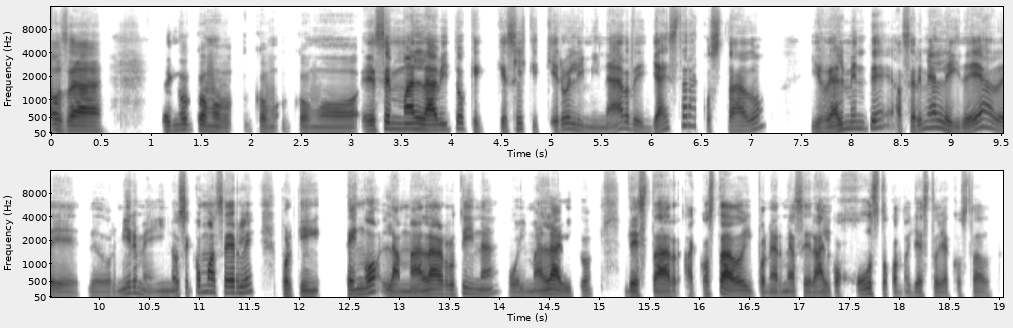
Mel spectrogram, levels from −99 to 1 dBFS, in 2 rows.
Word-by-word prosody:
O 150 -1 +2
sea, 130 -2 +6 0.6
tengo 140 +4 -4
como 120 -6 -1 0.2
como 115 -1 -7 0.2
como 110 -1 -5
ese 140 +7 +4
mal 160 -2 +6
hábito 155 +4 +5
que - - -5
que 120 - -3
es 120 - -2
el 160 - -6
que 125 - -14
quiero 155 +6 -4
eliminar 120 - -1
de 120 - -8
ya - - +4
estar 260 +9 -6
acostado 130 - -4 0.4
y 115 -1 -6
realmente 180 - -1
hacerme 195 - -3
a - - +1
la 200 - -1
idea 110 -2 +1
de 105 -4 -6
de 100 - -13
dormirme. 105 +5 -6
Y 110 - -12
no 115 +1 -6
sé - - 0
cómo 190 +2 -1
hacerle, 180 +2 +2 0.2
porque 120 0 -2
y 115 +1 -5 0.3
tengo 145 +10 +3
la 100 - +1
mala 110 +7 +4
rutina 135 +3 -4
o 100 - -9
el 100 - -14
mal 115 +6 0
hábito 120 +1 +2 0.3
de - - +2
estar 105 +2 +4
acostado 125 - +5
y 120 - -9
ponerme 100 +1 -4
a - - 0
hacer - - -4
algo - - 0
justo - - -4
cuando - - -8
ya - - -6
estoy - - -8
acostado. 95 -2 -9
125 Hz, 180 wpm, -26 LUFS, 110-160 Hz, 0.6 s, sea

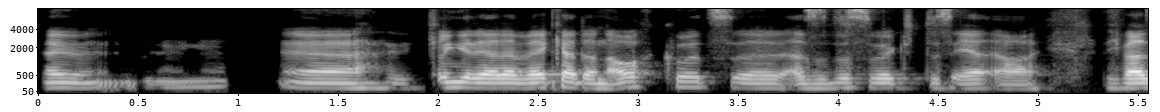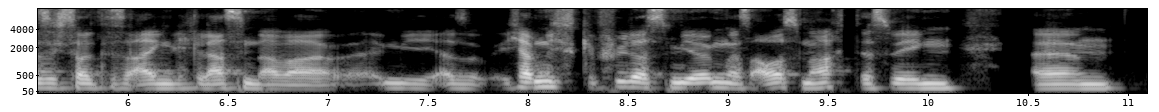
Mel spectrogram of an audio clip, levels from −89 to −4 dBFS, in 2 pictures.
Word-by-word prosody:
äh, 135 -1 0
äh, - - -11 0.9
äh, 125 -1 -1
klingelt 145 -1 +1
ja 130 -1 +7
der 130 -1 +5
Wecker 135 +1 +5
dann 125 -2 0
auch 145 0 0
kurz, 145 -1 -4
äh. 125 -2 -2
Also, 120 +1 -3
das 130 +1 -1
wirkt 130 0 -4
das 125 - -3
eher 120 0 -1
a 105 0 -3 0.3
ich 125 - -12
weiß, 130 0 +9
ich 125 0 +1
sollte 125 -1 0
es 120 0 -6
eigentlich 115 0 -2
lassen, 115 +1 +1
aber 100 -2 -2
irgendwie, 120 -3 -8
also 115 -1 -8
ich 120 - -12
habe 140 +1 +6
nicht 155 -1 0
das - - -9
Gefühl, 150 - -6
dass 140 -3 +4
es - - -4
mir 130 0 +3
irgendwas 135 -3 0
ausmacht, 135 0 -1
deswegen, 120 0 -1 0.4
ähm, 110 +1 0
125 Hz, 210 wpm, -24 LUFS, 120-130 Hz, 0.9 s, weiß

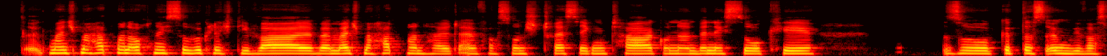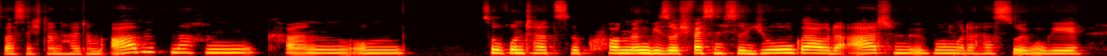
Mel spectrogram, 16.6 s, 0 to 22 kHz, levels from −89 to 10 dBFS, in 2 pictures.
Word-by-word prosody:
äh, - - -8
manchmal 225 +1 0
hat 240 +1 -3
man 230 - +2
auch 215 +1 0
nicht 220 -1 -1
so 220 -2 +1
wirklich 215 -2 -2
die 200 -2 -3
Wahl, 200 0 +5
weil 200 -1 +3
manchmal 205 0 0
hat 215 0 -5
man 200 -2 -2
halt 185 0 -4
einfach 190 0 -6
so 190 +1 -7
'n 195 - -2
stressigen 195 0 -4
Tag 195 0 0
und 195 0 -3
dann 195 0 -2
bin 200 0 +1
ich 195 0 -4
so: 195 -1 0
„Okay“, 195 +1 -1 0.9
so, 200 0 0
gibt 215 0 -2
es 205 -1 -1
irgendwie 195 -1 +1
was, 190 0 -6
was 185 0 -4
ich 185 -1 -10
dann 185 -1 -6
halt 185 0 -7
am 180 +1 -6
Abend 295 +7 0
machen 255 -1 -2
kann, 235 - -2
um 225 -3 -1 0.6
so 235 - +2
runterzukommen? 220 -1 +1
Irgendwie 215 -1 +7
so, 205 - +5
ich 205 0 -1
weiß 220 0 +3
nicht, 210 -1 -1
so 210 - +1
Yoga 230 +2 +4
oder 205 -1 -1
Atemübung 230 -1 0
oder 205 -1 -4
hast 205 +1 -6
du - - +1
irgendwie 200 0 0
205 Hz, 200 wpm, -23 LUFS, 195-225 Hz, 0.9 s, Irgendwie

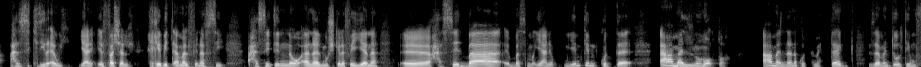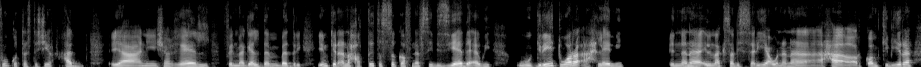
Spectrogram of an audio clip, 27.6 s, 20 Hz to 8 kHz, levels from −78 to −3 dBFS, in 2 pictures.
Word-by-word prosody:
أحاسيس 160 +1 -3
كتيرة 150 +1 0
أوي، 120 -2 0 0.2
يعني - - +2
الفشل، - - +2 0.2
خيبة 150 -2 +2
أمل 130 -2 +3
في 115 -1 -6
نَفْسي، 120 -3 -4 0.3
حسّيت 155 +7 -4
إنّه 130 -4 +2
أنا 150 -1 +5
المشكلة 135 +1 +1
فيَّ 130 -1 +3
أنا، 120 -2 +1 0.3
آآ 115 -1 +6
حسّيت 180 - -2
بقى 185 -3 +6
بس 140 +4 -7
م 155 - -9
يعني 140 -1 -2 0.2
يمكن 235 -1 -5
كنت - - 0 0.4
أعمى 215 -5 +6
لنقطة، 150 - -2 0.5
أعمى 220 -2 +2
إن 180 0 -5
أنا 205 +2 0
كُنت 165 -6 -13
محتاج، 190 +10 -2 0.3
زي 140 +2 +1
ما 175 - -5
أنتِ 190 0 -8
قُلتِ 190 +2 -4
المفروض 195 +5 -7
كنت - - -11
أستشير 135 +8 -8
حد، 170 -3 -3 0.4
يعني 115 0 +1
شغّال 135 +6 0 0.2
في - - -7
المجال 125 +6 0
ده 150 - -1
من 140 -4 -9
بدري، 120 -3 0 0.2
يمكن 200 0 0
أنا 195 +2 0
حطّيت 210 0 -4
الثّقة 175 0 -3
في 160 0 -10
نَفْسي 175 -1 -6
بزيادة 130 +4 +3
أوي، 155 +4 -4 0.4
وجرِيت 140 - 0
ورا 215 +5 +7
أحلامي، 150 -1 -1 0.7
إن 135 +2 -4
أنا 170 -1 +2
المكسب 150 +2 -3
السريع 135 +5 -3
وإن 130 0 -3
أنا 145 -6 -3
أحقّق 170 +1 +3 0.3
أرقام 165 +3 -2
كبيرة، 175 +6 -1
150 Hz, 140 wpm, -23 LUFS, 125-180 Hz, 0.7 s, ورا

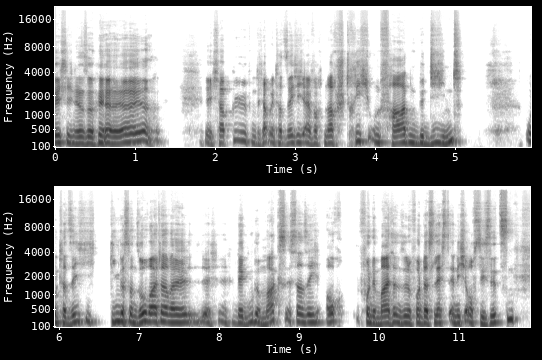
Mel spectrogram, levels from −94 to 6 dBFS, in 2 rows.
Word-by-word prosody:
Richtig, 175 0 +1
ne, 150 0 +1
so: 155 - +3
„Ja, 165 -1 +5
ja, 160 +5 +4
ja. 220 +1 -5 0.6
Ich 150 +1 -9
habe 160 0 -2
geübt.“ 215 -4 -7
Und 160 - -10
ich - - -12
habe 180 +1 -2
ihn - - -8
tatsächlich 165 +3 -4
einfach 155 -1 -5
nach 160 +1 -1
Strich 205 0 -5
und 175 - -4
Faden 170 0 0
bedient. 170 +7 -1 0.8
Und 190 -4 -1
tatsächlich 185 +5 -2 0.2
ging 190 +2 +2
das 200 -1 +5
dann 180 - +1
so 195 +5 +6
weiter, 195 0 +5
weil, 180 +1 +2
äh, 185 - -2 0.2
der 165 -1 -1
gute 185 +4 -1
Max 160 +10 -2
ist 205 -4 -8
tatsächlich 180 0 0
auch 195 +1 -2 0.2
von 185 -7 0
dem 155 - 0
Mindset, 160 +4 +4
in - - 0
dem 155 - -2
Sinne 160 -1 +1
von 170 -1 -1
das 155 0 +5
lässt 170 0 -1
er - - 0
nicht 160 0 0
auf - - -1
sich 150 -6 -2
sitzen, 180 +9 +1
175 Hz, 245 wpm, -25 LUFS, 160-190 Hz, 0.8 s, so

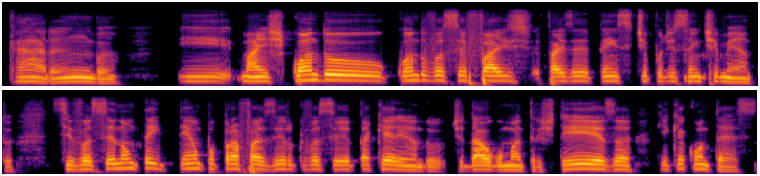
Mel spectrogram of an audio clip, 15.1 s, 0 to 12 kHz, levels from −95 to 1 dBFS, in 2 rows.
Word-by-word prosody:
Caramba. 120 -4 -1 0.6
E 140 -2 -5
mas 135 -2 +2
quando 165 -3 +5
quando 160 +2 0
você 160 0 -2
faz 150 -3 +2 0.2
faz 140 0 +2
eh, 145 -1 -1
tem 145 +1 -3
esse 145 -4 -7
tipo 150 -1 -6
de 140 0 -7
sentimento, 125 -7 -3 0.4
se 135 - -5
você 135 +3 0
não 165 +1 0
tem 165 -5 -2
tempo 160 0 -3
pra 150 0 +3
fazer 145 0 0
o - - -9
que - - -19
você 135 0 -4
está 135 0 -4
querendo, 120 -7 -1
te 115 - -11
dá 125 +3 +3
alguma 120 -1 +3
tristeza, 130 +3 +1 0.2
que 135 - -11
que 150 - -4
acontece? 110 - -4
140 Hz, 130 wpm, -21 LUFS, 125-150 Hz, 0.6 s, quando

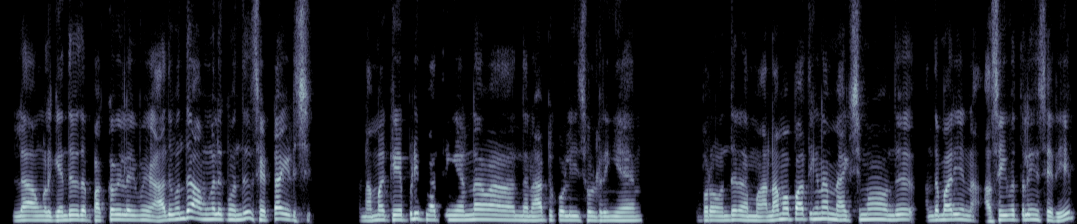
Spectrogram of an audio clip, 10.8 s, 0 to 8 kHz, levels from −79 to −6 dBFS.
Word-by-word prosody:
இல்ல 150 - 0
அவங்களுக்கு 150 0 +1
எந்தவித 165 +1 +2
பக்கவிளைவுமே 165 +2 +1
அது 150 +5 +2
வந்து 235 +4 +2
அவங்களுக்கு 185 -2 0
வந்து 180 +6 +1
செட்டாகிடுச்சு. 170 -2 0 0.6
நமக்கு 165 +3 0
எப்படி 190 +5 0
பார்த்தீங்கன்னா, 165 +2 +1 0.3
அந்த 155 -1 0
நாட்டுக்கோழி 155 0 0
சொல்றீங்க. 145 0 0 0.8
அப்புறம் 150 +1 0
வந்து 155 +2 0 0.4
நம்ம 190 +3 +3
பார்த்தீங்கன்னா 195 +1 +2
மேக்ஸிமம் 180 +3 0
வந்து 170 +1 0 0.3
அந்த 160 - 0
மாரி 175 +1 +2 0.3
அசைவத்துலேயும் 165 +3 -1
சரி, 135 -1 0
165 Hz, 140 wpm, -22 LUFS, 155-175 Hz, 0.8 s, நம்ம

